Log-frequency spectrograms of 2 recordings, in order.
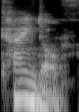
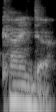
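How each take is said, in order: First: Both words are said fully and separately. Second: The words blend into one reduced word. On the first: "Kind plus of" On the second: "যেটা normally বলা হয় হচ্ছে kinda"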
